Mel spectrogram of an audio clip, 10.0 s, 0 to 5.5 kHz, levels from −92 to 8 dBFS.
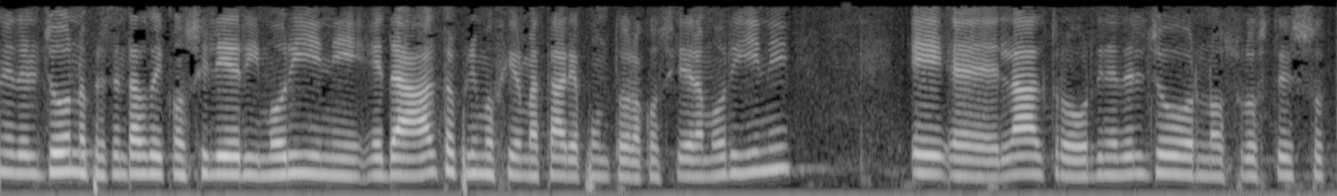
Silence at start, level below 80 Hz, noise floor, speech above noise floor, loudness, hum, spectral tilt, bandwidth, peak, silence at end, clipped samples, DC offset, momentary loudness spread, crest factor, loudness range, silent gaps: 0 s; -50 dBFS; -46 dBFS; 25 dB; -21 LUFS; none; -8 dB/octave; 5.2 kHz; -2 dBFS; 0.1 s; under 0.1%; 0.4%; 9 LU; 18 dB; 5 LU; none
